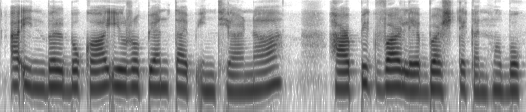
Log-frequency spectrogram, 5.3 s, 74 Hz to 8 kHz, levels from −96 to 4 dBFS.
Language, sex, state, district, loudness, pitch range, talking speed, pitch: Mizo, female, Mizoram, Aizawl, -19 LUFS, 185-215 Hz, 205 wpm, 205 Hz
